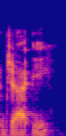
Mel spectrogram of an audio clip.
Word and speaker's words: Ajayi: I go Ajayi, but Ajayi. Well, he's actually British, so you'd pronounce it Jay Ajayi.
